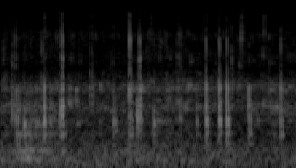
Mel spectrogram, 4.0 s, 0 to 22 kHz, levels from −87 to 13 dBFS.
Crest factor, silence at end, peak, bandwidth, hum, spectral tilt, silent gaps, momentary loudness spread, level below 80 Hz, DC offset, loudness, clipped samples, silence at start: 28 dB; 0 s; -20 dBFS; 16.5 kHz; none; -2 dB/octave; none; 10 LU; -70 dBFS; under 0.1%; -45 LUFS; under 0.1%; 0 s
